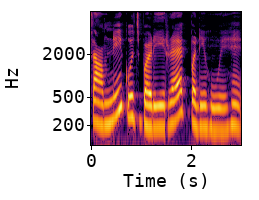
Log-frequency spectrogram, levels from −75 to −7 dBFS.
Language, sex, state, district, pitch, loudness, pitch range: Hindi, female, Chhattisgarh, Raipur, 205 Hz, -18 LUFS, 190-235 Hz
